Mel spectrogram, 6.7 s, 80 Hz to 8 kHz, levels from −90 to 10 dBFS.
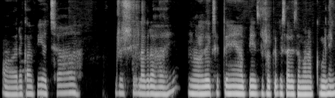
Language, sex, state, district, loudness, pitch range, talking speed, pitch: Hindi, female, Uttar Pradesh, Varanasi, -20 LUFS, 165-180 Hz, 170 wpm, 170 Hz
